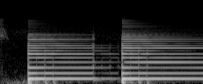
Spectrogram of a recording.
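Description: Acoustic guitar's second (B) string, fretted at the first fret to sound a C, plucked downward twice with the thumb: two ringing notes of the same pitch about a second apart, each fading slowly.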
